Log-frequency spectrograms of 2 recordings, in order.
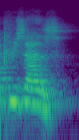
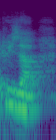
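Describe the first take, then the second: First: The final z sound is pronounced. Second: The final z sound is silent. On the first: The speaker calls it wrong. "Ah non" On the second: The speaker calls it right. "On ne prononce pas le Z"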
